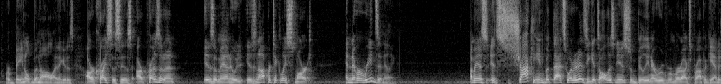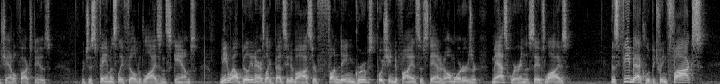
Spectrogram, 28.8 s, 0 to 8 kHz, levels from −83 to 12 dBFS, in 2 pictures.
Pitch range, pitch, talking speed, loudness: 105-155 Hz, 130 Hz, 165 wpm, -20 LUFS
